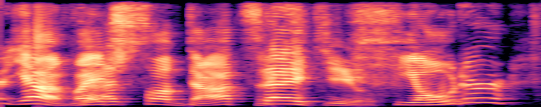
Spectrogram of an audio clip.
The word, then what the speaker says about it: Fyodor: Fyodor? That's how Ariel Hawani says it. You pronounce everyone's names the right way, so I'm trying to do the same.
